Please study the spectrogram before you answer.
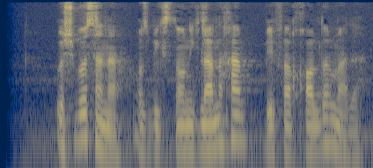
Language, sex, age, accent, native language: Uzbek, male, 18-24, Toshkent shahri, Uzbek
